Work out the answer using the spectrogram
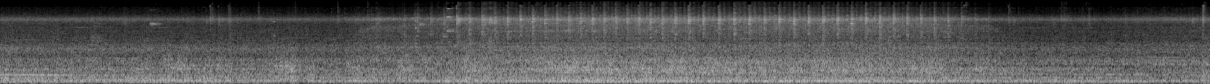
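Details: GAL WVL358 bus on route 486: rapid light clicks over the diesel, speeding up as revs rise and easing as they drop; clicking in sync with engine speed, cause unknown.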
